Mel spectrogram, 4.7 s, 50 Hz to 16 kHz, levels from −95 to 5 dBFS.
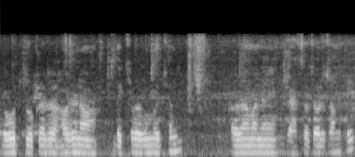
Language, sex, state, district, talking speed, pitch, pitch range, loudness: Odia, male, Odisha, Khordha, 115 wpm, 125 Hz, 125-130 Hz, -16 LUFS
